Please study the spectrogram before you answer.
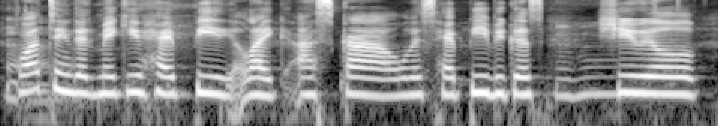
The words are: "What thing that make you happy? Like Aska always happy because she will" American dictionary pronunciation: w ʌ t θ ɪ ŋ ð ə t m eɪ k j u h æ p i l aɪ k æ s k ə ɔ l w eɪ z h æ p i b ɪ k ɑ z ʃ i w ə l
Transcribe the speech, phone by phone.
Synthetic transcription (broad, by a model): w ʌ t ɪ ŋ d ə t m eɪ k j u h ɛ p i l aɪ k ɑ s k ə ɔ l w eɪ s h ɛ p i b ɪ k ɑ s ʃ i w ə l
